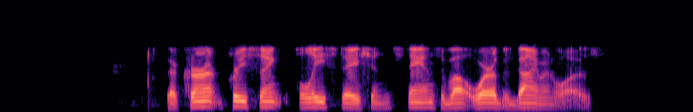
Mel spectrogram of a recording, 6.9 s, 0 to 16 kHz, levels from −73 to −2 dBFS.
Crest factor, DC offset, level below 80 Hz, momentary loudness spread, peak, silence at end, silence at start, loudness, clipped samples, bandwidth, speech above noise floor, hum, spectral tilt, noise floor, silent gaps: 18 dB; under 0.1%; -64 dBFS; 11 LU; -6 dBFS; 1.05 s; 1.65 s; -23 LUFS; under 0.1%; 4.2 kHz; over 67 dB; none; -9 dB/octave; under -90 dBFS; none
